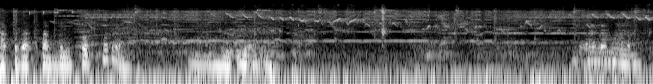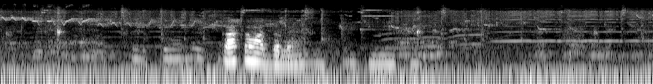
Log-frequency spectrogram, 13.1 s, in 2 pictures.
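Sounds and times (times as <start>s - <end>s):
small birds chirping: 0.0s - 13.0s
low voices: 7.4s - 11.2s.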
